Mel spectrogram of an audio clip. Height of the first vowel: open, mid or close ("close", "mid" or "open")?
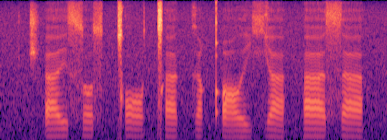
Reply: open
